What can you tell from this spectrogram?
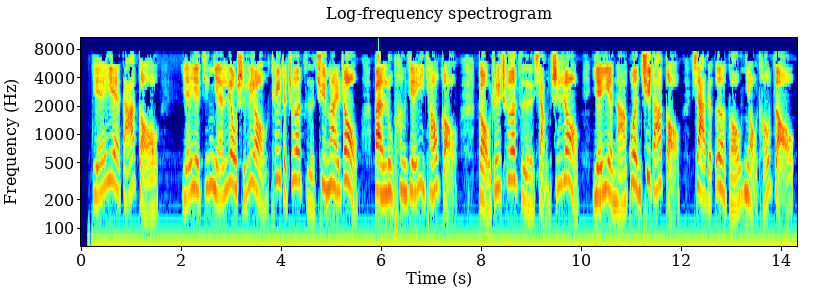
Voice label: chinese tongue twister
